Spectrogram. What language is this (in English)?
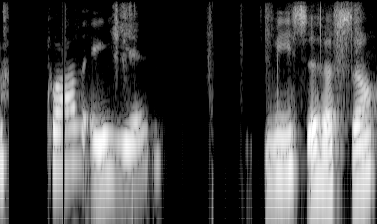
Icelandic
